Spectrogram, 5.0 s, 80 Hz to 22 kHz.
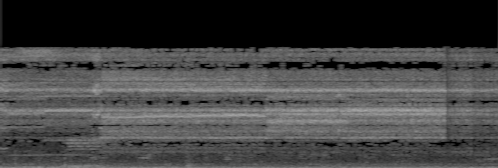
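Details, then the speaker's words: Polytron 24-inch LED TV power supply starting from standby, heard up close: thin high-pitched whine with steady crackling buzz from the switching transformer; TV works but noise bothers the owner. "Nah itu tuh ya cuman suaranya seperti itu teman-teman ada suara berderik eh kita akan lihat ya sumber suaranya itu Ini ada di trapo switching ya teman-teman ya saya dekatkan lagi"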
